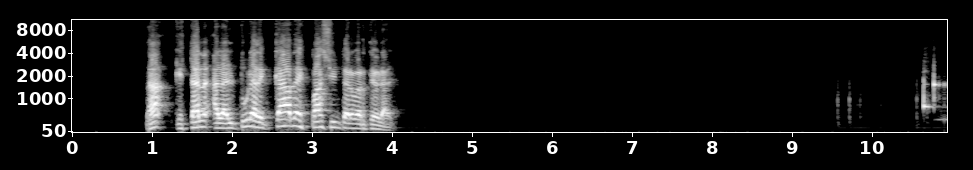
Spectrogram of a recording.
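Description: A middle-aged man speaks calmly through an online call microphone.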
